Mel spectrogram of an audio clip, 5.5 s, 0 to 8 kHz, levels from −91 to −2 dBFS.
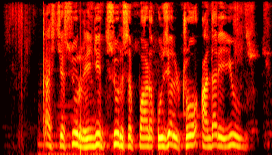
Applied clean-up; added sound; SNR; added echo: neural separator model SepFormer DNS4.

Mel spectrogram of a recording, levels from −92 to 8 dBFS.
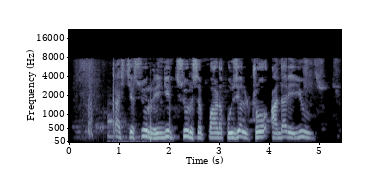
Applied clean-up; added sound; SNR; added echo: classical method Wiener filter.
